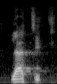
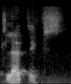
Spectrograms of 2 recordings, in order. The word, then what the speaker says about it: LaTeX: latex I mean then the second part is not takes its tick so this is common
